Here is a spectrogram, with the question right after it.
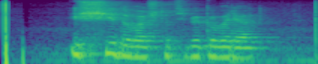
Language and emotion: Russian, angry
